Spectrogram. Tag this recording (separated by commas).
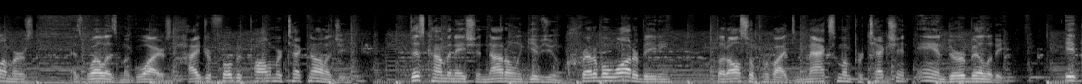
Music, Speech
